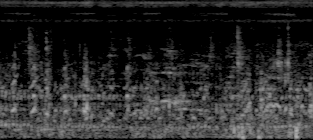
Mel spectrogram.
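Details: Baby guinea pig drinking milk from its mother, giving soft, rapid squeaks and small chirps repeated in quick bursts over a steady low background hum.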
